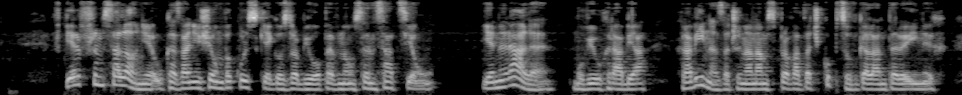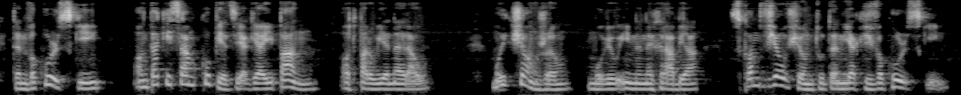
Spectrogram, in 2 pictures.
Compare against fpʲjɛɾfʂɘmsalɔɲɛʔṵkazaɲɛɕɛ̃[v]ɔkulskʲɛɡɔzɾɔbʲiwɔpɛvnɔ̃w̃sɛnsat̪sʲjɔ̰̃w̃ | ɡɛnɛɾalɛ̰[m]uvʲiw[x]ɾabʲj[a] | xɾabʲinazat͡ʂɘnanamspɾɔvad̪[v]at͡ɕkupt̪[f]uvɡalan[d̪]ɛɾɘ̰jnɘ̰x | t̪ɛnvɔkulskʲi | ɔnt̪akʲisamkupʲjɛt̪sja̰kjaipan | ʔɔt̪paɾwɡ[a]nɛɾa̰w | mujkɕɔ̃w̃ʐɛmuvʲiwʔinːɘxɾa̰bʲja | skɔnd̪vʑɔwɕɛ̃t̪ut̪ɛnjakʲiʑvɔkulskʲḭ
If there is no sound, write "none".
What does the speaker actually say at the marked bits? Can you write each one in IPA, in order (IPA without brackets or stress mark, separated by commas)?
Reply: v, m, x, a, z, s, t̪, ɛ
